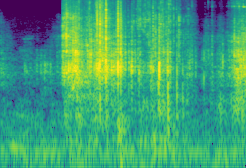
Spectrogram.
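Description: Small plastic and silicone hand-sanitizer holders with metal keychain clips being handled: about a second of rustling with small clinks, starting about half a second in.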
